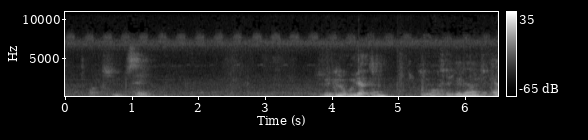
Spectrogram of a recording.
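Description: Crickets chirring steadily with a high, fast pulsing trill. About four seconds in, and again near the end, a person's voice comes in with sound but no clear words.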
